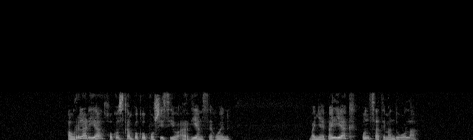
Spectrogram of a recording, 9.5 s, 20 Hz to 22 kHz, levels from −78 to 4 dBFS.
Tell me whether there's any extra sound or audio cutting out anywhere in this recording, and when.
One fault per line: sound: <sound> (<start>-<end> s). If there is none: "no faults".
no faults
